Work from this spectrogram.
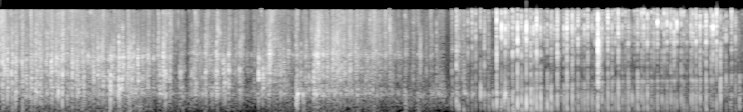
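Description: An Arizona iced tea metal can is tapped and scratched quickly, sped up to double speed. Bright, dry scratching and crinkly ticks fill the first half, then louder, denser taps with sharp metallic clicks take over. There is almost no low end, and each tap dies away almost instantly.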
